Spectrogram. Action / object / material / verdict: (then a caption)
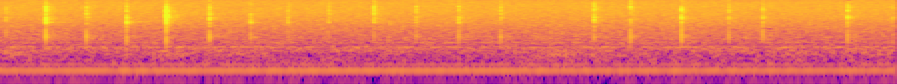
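tap / small plastic cosmetic tube / plastic / none. Fingernails tap rapidly on a small, full white plastic cosmetic cream tube held up in the air, making a loose, irregular string of short, bright clicks. Each tap is crisp and dies away quickly over a faint, steady low hum.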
